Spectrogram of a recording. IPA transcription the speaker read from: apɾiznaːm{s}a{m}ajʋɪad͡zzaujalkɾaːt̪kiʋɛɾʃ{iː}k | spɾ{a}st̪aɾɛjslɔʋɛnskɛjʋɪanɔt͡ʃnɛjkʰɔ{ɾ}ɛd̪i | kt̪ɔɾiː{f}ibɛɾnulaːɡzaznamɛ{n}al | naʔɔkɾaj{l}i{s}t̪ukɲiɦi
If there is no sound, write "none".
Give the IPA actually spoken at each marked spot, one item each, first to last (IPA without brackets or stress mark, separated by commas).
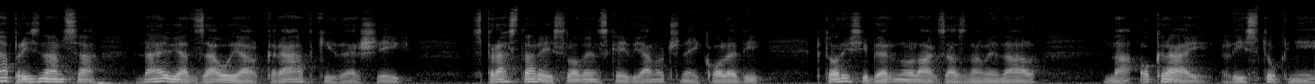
s, n, iː, a, l, s, n, l, s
